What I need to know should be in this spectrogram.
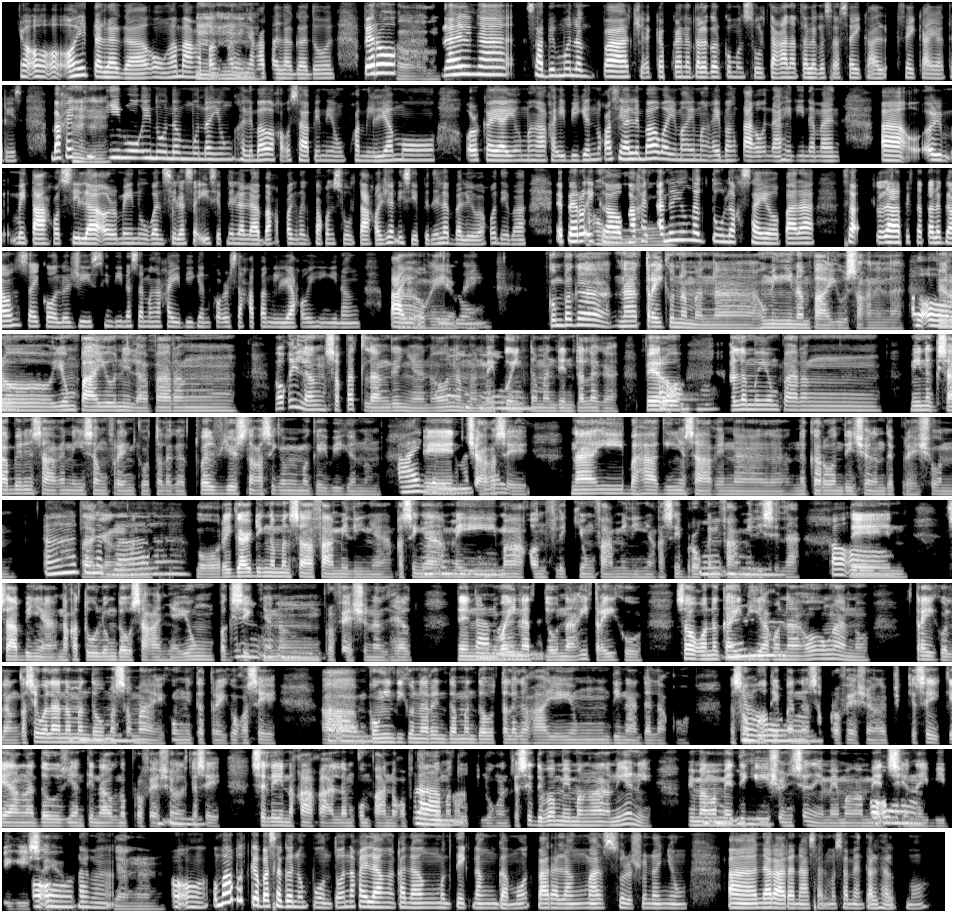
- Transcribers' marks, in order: other background noise; tapping; in English: "nuance"; drawn out: "talaga?"
- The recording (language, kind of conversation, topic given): Filipino, podcast, Ano ang mga simpleng gawi mo para mapangalagaan ang kalusugan ng isip mo?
